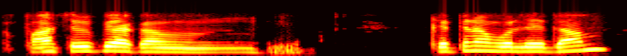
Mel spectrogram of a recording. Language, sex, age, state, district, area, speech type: Hindi, male, 18-30, Bihar, Begusarai, rural, conversation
